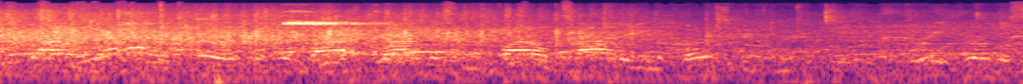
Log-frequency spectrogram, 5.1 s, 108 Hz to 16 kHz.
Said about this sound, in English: He might be done. Round of applause. And, yep, Elijah will. Standing ovation from some of the crowd. 26 points tonight for Elijah Hudson.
